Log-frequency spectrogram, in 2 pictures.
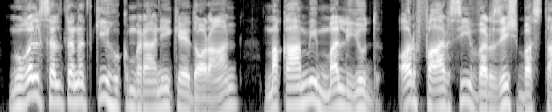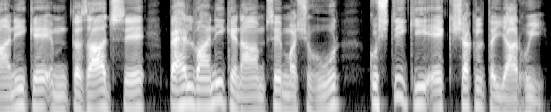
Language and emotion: Urdu, neutral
